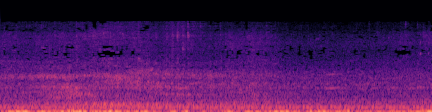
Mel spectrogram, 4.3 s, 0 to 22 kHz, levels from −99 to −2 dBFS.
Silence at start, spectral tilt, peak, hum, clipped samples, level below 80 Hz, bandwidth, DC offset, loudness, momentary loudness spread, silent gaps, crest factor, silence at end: 0 s; -6 dB/octave; -22 dBFS; none; under 0.1%; -44 dBFS; 11 kHz; under 0.1%; -44 LUFS; 5 LU; none; 14 dB; 0 s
